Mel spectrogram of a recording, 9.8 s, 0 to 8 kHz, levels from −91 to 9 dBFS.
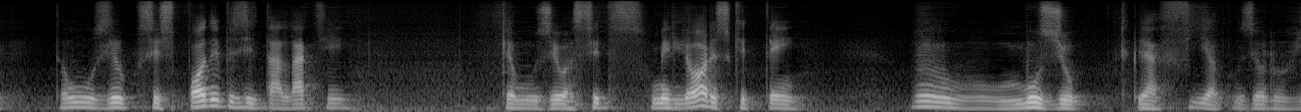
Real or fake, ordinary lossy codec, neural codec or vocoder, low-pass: fake; none; codec, 16 kHz, about 1 kbps, DyCAST, with the encoder's durations; none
